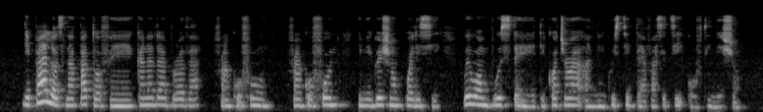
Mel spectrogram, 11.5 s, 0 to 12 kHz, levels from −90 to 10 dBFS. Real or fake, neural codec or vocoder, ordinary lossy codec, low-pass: real; none; none; 7.2 kHz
